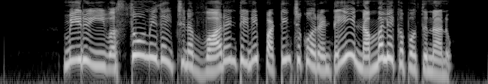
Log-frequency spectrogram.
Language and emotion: Telugu, angry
